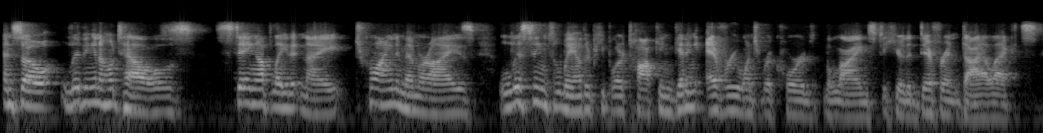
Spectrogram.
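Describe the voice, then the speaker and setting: Animated, chatty male actor, mid-range voice, dull video-call sound. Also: normal speed, few pauses. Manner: animated storytelling with lively pitch jumps; frequent fillers and restarts, chatty. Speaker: actor, interview guest. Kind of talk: casual interview over video call. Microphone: video call from home.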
